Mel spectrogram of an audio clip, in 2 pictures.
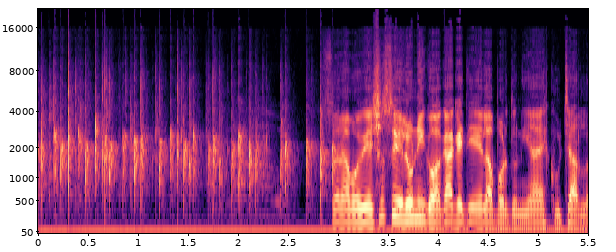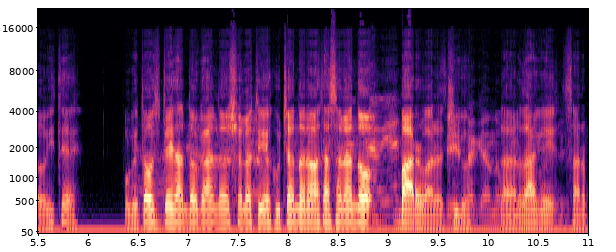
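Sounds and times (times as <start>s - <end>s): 
audience applause: 0.0s - 3.1s
speech: 2.9s - 10.9s.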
